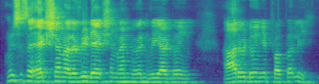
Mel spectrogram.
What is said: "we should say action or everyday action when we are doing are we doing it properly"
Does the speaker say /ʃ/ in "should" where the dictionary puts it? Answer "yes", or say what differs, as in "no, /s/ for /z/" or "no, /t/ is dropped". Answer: no, /s/ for /ʃ/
